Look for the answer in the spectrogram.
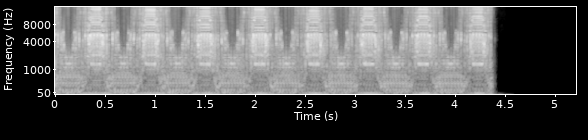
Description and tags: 110 BPM, C Notes, Middle C, with a 1/4 wobble, half as Sine, half as Sawtooth descending, with random sounds and filters. Compressed a bit to give ti the full sound. Useful for games or music.
notes, dubstep, bass, wobble, techno, synth, digital, Industrial, LFO, synthetic, 1-shot, synthesizer, electronic, wah, porn-core, processed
